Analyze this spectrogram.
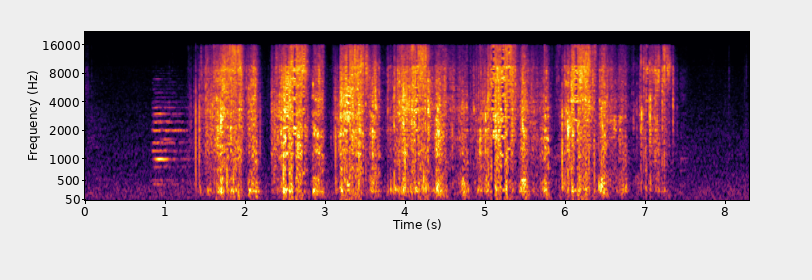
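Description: Hands knead and squeeze soft slime, which crackles and pops.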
